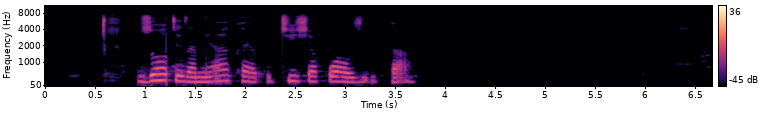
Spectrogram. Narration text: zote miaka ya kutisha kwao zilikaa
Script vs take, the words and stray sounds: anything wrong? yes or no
yes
